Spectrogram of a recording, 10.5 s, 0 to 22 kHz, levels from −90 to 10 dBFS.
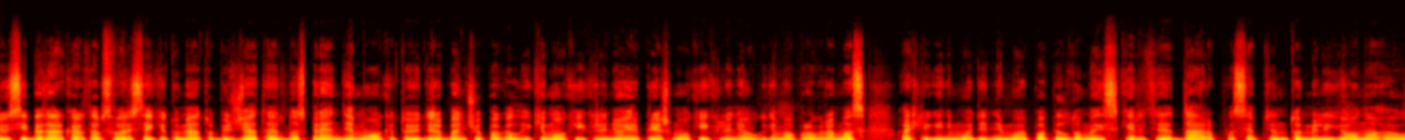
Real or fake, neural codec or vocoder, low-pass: fake; vocoder, 44.1 kHz, 128 mel bands, Pupu-Vocoder; 19.8 kHz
